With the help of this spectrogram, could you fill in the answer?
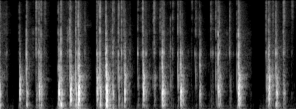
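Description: A small, hollow white cardboard box is tapped with long nails close to the microphone. Clusters of quick, dry, hollow taps with a midrange tone alternate with short pauses, each tap dying away almost instantly.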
